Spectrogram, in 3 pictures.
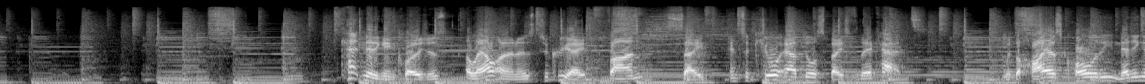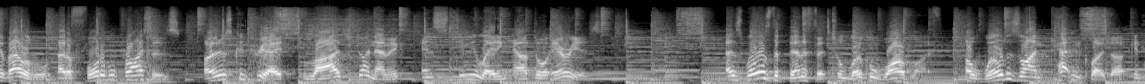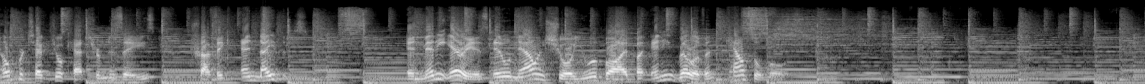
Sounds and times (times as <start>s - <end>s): Music: 0.0s - 34.3s
Speech: 3.4s - 9.2s, 10.0s - 17.5s, 18.7s - 26.0s, 27.0s - 30.8s.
